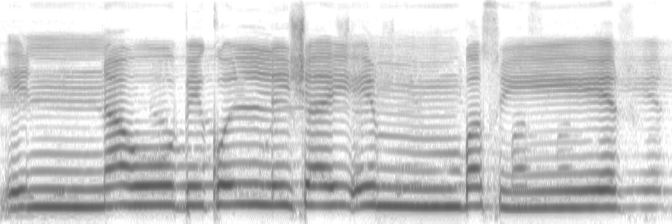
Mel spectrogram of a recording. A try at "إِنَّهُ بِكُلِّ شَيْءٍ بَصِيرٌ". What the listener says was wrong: بصیر میں صاد. اچھا جہاں جہاں موٹے حروف آتے ہیں نا، آپ نے کوشش کرنی ہے اس کو درست کریں.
